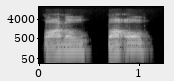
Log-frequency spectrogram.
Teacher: there's a sound used by just quickly closing the vocal cords and opening them it's called a glottal stop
